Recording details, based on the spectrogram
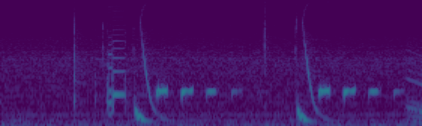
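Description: Dialing tones from a giant cell phone in a video game: two runs of quick electronic keypad beeps, each a rising sweep followed by a steady row of short tones, clear and fairly near with no voices.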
